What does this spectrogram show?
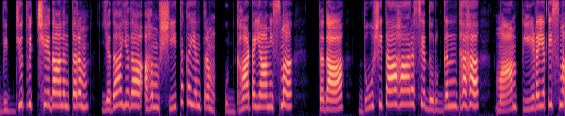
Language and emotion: Sanskrit, disgusted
